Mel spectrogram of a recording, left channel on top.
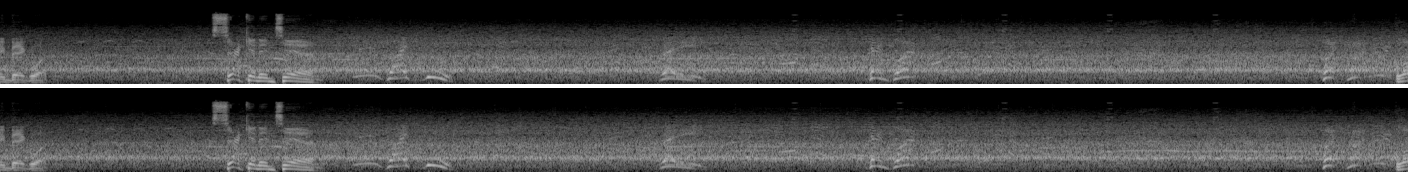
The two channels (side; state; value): both; normal; correlation 0.67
